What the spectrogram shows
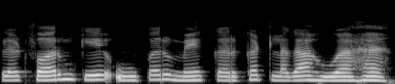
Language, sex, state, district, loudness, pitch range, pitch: Hindi, female, Jharkhand, Palamu, -15 LUFS, 185-215 Hz, 195 Hz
